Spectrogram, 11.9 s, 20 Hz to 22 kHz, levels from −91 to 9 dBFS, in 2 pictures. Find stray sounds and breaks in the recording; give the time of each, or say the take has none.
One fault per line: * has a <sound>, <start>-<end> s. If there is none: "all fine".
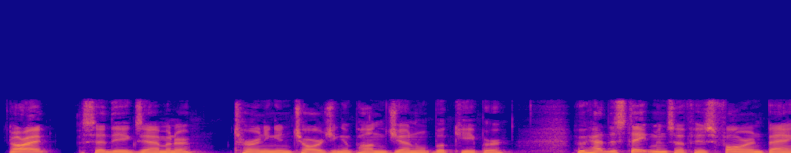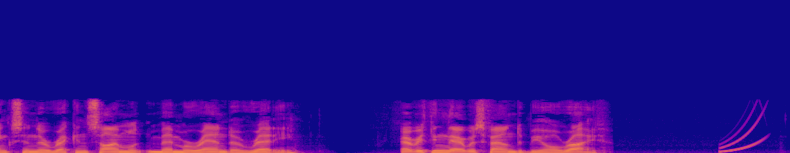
* has a chirp, 11.3-11.7 s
